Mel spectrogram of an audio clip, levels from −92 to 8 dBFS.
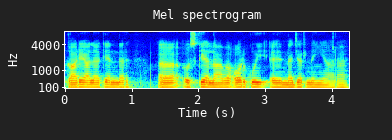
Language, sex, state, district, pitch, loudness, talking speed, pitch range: Hindi, male, Uttar Pradesh, Lalitpur, 115 Hz, -16 LUFS, 195 wpm, 115-120 Hz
